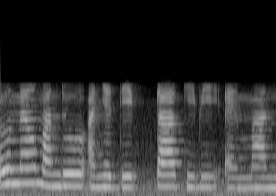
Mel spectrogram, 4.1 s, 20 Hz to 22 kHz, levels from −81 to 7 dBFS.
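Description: No technical faults can be heard in the speech, which has passed through a call path whose narrowband coding leaves nothing above 4 kHz, a limit that fits the G.711 A-law codec.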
